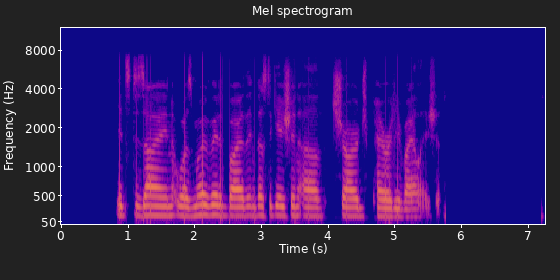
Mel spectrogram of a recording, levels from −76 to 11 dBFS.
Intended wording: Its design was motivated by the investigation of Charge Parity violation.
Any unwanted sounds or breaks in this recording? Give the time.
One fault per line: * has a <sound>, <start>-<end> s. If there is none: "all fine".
all fine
